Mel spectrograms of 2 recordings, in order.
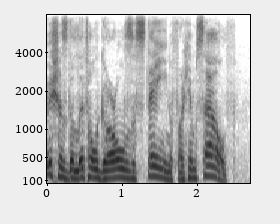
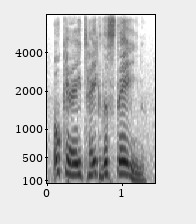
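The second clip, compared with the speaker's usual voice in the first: higher-pitched mock order at gunpoint; mock threat; 6 semitones higher than usual. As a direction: issue a pretend threat, pitched up. Acts out Jack's armed threat.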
